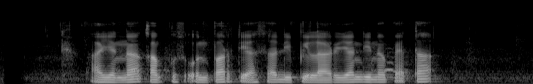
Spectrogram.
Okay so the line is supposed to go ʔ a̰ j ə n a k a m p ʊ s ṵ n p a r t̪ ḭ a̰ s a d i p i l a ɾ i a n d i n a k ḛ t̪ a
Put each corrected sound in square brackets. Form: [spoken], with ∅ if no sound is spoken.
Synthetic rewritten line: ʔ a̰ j ə n a k a m p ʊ s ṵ n p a r t̪ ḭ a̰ s a d i p i l a ɾ i a n d i n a [p] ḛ t̪ a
